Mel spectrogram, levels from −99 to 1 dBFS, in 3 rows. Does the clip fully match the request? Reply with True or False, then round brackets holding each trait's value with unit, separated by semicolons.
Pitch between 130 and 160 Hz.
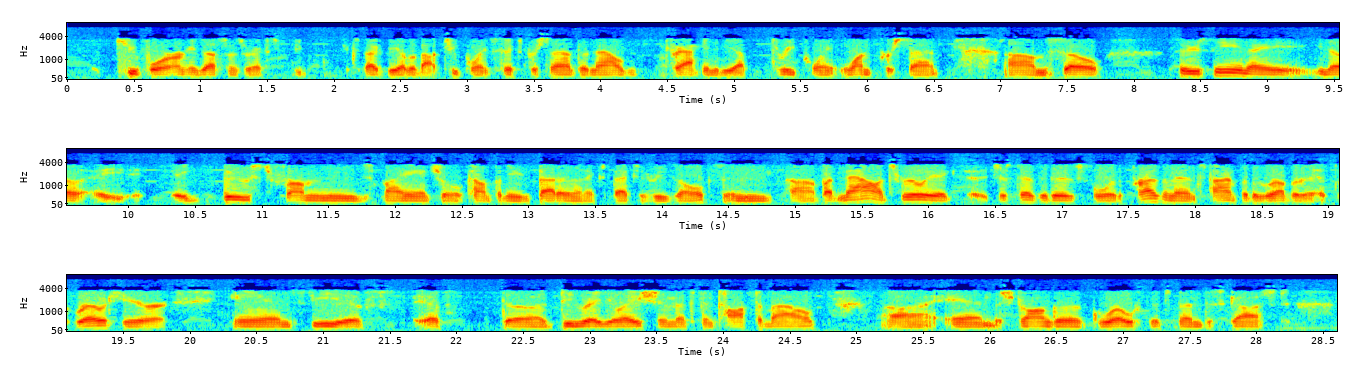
False (90 Hz)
